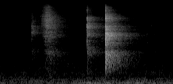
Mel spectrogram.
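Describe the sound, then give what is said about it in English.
Drinks being mixed: a brief hissy, splashing burst followed by two sharper, bright clinks or splashes in quick succession, each fading quickly. Fairly quiet, with no voices. “We are mixing the drinks right now.”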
